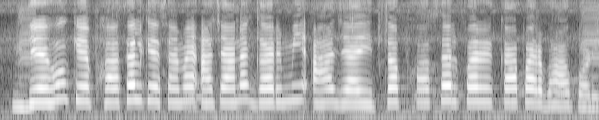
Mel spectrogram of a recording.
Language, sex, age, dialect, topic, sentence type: Bhojpuri, female, 18-24, Northern, agriculture, question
